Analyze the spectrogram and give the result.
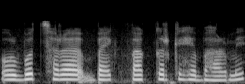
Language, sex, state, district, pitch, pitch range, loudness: Hindi, female, Arunachal Pradesh, Longding, 225 Hz, 215-235 Hz, -15 LUFS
